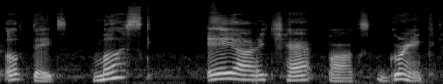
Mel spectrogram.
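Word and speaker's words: Grok: Musk AI chat box Grank, spelled G R O K or Grock.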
